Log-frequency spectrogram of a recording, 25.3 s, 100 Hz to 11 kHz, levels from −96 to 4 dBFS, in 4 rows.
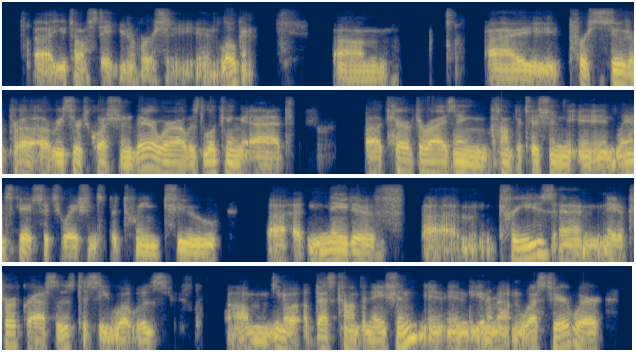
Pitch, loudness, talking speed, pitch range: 95 Hz, -17 LUFS, 125 wpm, 90-100 Hz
